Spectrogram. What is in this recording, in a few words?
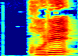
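pronunciation "kore", Japanese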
